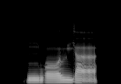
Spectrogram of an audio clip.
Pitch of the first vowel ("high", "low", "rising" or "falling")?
rising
